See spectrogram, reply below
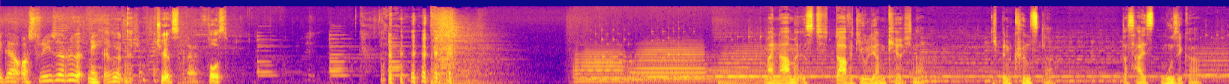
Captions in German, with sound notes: Ein richtiger Ostfriese rührt nicht. Cheers. Prost! (Gelächter) (Ruhige Musik) Mein Name ist David Julian Kirchner. Ich bin Künstler, das heißt, Musiker.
